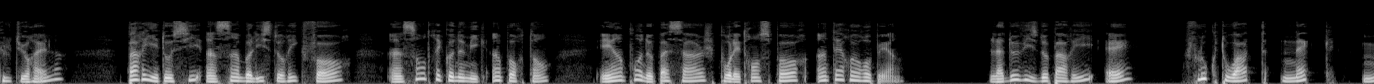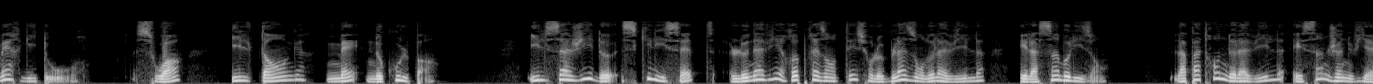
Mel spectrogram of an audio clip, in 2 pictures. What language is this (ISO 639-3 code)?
fra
